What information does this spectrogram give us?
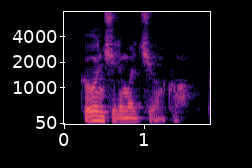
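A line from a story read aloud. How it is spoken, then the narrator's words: Muttered. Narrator (Russian): пробормотал бородатый партизан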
